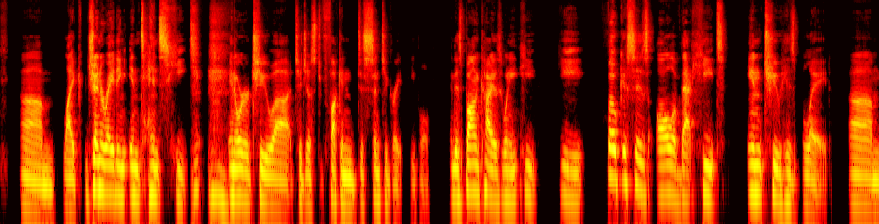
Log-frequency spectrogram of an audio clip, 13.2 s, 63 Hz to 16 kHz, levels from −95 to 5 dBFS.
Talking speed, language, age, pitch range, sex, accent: 140 wpm, English, 30-49, 115-140 Hz, male, American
